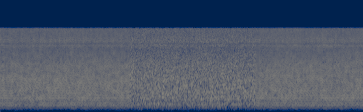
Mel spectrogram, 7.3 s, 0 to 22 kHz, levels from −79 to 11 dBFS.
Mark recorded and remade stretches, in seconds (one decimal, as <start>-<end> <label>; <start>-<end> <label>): 0.0-2.6 remade; 2.6-5.1 recorded; 5.1-7.3 remade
